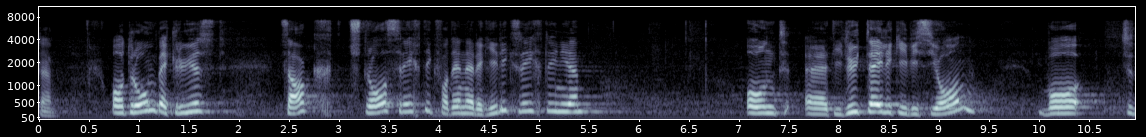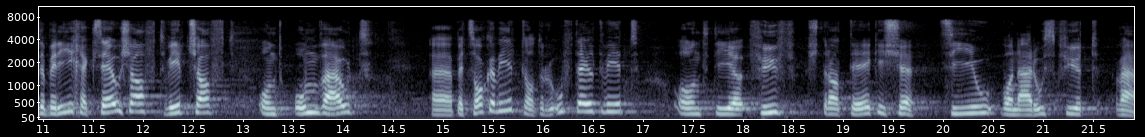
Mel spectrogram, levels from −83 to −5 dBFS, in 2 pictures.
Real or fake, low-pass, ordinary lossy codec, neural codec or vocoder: real; 7.2 kHz; none; none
